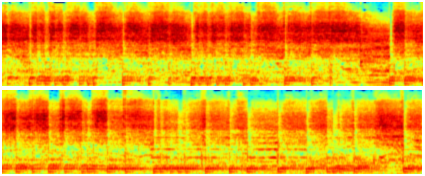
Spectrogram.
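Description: Lion-dance music: loud, steady drumming and percussion with a high metallic wash over low sustained notes. The pattern shifts about halfway through, when the high wash thins and the low notes change.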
